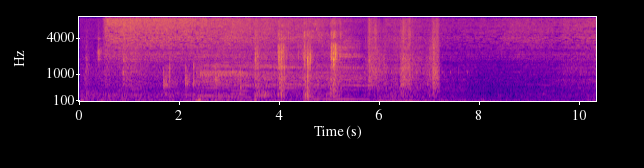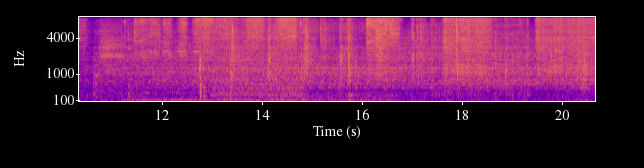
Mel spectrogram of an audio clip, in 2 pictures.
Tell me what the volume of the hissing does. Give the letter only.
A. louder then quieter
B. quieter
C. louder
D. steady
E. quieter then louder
E.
